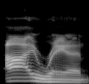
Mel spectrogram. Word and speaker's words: Iran: I saw this post this chick was like, so Americans say Iran and Iraq, but they can say Italy. And I was like, oh, fuck, I was doing that. So Italy, Iran, it's the same I sound.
